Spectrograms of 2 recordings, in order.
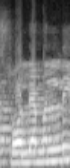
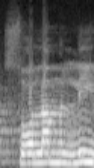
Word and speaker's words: solemnly: लिहाज से क्या बताया, रूट वर्ड के एंड में, रूट का मतलब मेन वर्ड के एंड में एमएन आ जाए तो आप एन को प्रोनाउंस नहीं करेंगे तो ऑटमन होगा या ऑटम होएगा, प्यारे बच्चों बोलो, ऑटम होगा। उसी प्रकार सोलमनली नहीं होगा, सोलमली होगा, क्या होगा, सोलमली, क्या होगा प्यारे बच्चों, सोलमली।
